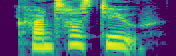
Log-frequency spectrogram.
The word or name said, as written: kontrastiv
